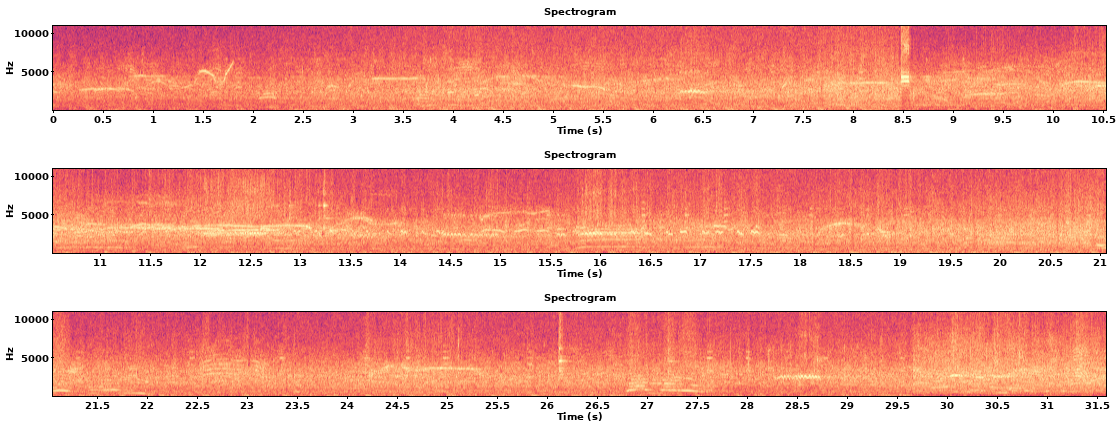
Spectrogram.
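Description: Football stadium crowd singing and chanting over a steady drumbeat, with many voices and calls rising over a constant roar.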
